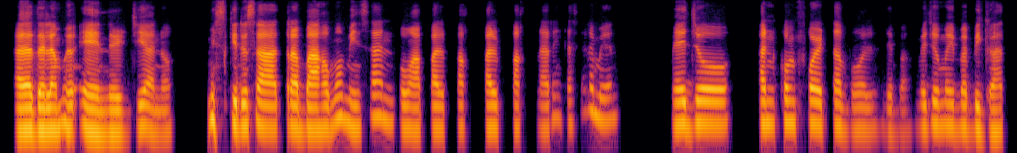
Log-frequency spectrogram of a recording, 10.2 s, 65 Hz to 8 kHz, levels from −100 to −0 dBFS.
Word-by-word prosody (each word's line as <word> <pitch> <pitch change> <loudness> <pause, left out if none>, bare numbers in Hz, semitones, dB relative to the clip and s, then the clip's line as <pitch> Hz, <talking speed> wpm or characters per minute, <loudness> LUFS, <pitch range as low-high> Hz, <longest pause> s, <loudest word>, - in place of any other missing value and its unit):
Daladala 135 0 +7
mo 155 - -3
yung 160 - -12
energy 125 0 +1
ano? 125 -3 -4 0.4
Miski 165 -3 -1
dun 155 - +3
sa 150 -1 +5
trabaho 145 -1 +4
mo, 190 +6 -3
minsan 175 +4 -5
pumapalpak-palpak 145 0 -4
na 145 - -9
rin. 195 - -16
Kasi 170 +6 -18
alam 250 - -6
mo 205 -5 -6
'yon, 185 - -15 0.5
medyo 160 +1 +2 0.2
uncomfortable 160 -4 -2
'di 135 -2 -14
ba? 125 0 -21
Medyo 155 +2 -4
may 155 -1 -4
mabigat. 135 -2 -4
150 Hz, 145 wpm, -21 LUFS, 140-165 Hz, 0.5 s, Daladala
